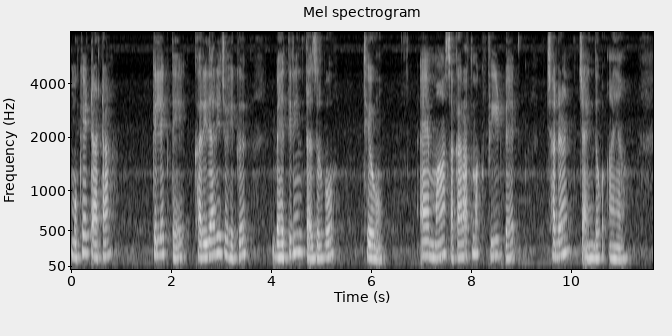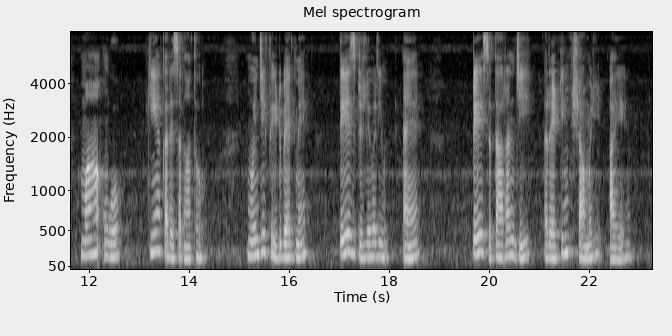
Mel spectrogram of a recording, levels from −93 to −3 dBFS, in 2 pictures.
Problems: constant background noise, echo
